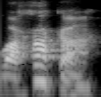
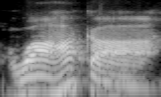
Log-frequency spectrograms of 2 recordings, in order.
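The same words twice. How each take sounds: First: The x is a rough sound from the throat. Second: The x is said without a throaty rasp.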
